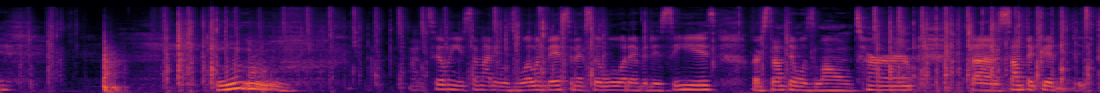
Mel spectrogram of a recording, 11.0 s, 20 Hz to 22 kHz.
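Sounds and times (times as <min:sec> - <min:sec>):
cards riffle shuffled: 0:00.2 - 0:00.8, 0:01.4 - 0:11.0.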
